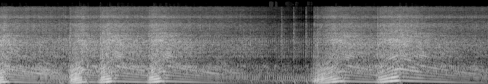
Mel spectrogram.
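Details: 1998 Stihl 044 Magnum chainsaw, freshly fully rebuilt, first test run with 25-inch bar and oversized clutch (spec 2700 rpm idle, 14,000 max); quick blips rise sluggishly and sag before climbing, slight bog; suspected slightly too rich under load, not confirmed.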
